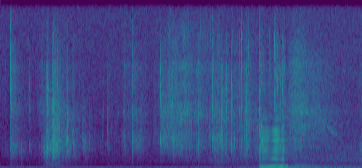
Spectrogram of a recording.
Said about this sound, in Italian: vediamo se sfogliando le pagine, forse era sulla Stampa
